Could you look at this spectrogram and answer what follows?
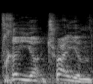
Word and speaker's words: Triumph: On va recevoir le directeur marketing de Triumph, pour le prononcer à l'anglaise, qui vont sortir 29 modèles dans les 6 mois à venir.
